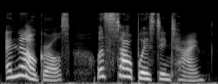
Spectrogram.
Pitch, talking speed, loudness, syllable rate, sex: 265 Hz, 190 wpm, -16 LUFS, 4.8 syllables/s, female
